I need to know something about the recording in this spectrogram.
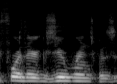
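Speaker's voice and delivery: ordinary delivery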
